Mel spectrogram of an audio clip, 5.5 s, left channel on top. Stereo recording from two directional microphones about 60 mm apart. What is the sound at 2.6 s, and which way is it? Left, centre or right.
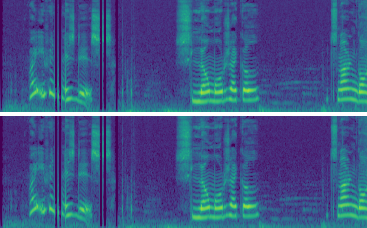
A woman's voice, centre.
